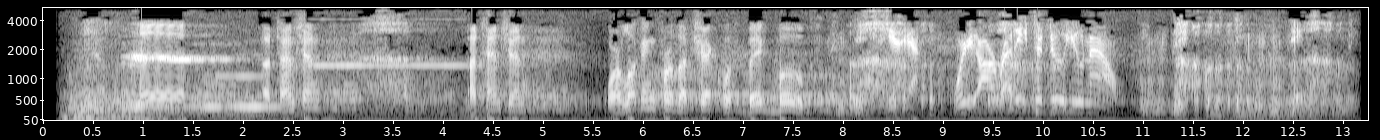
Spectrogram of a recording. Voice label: announce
